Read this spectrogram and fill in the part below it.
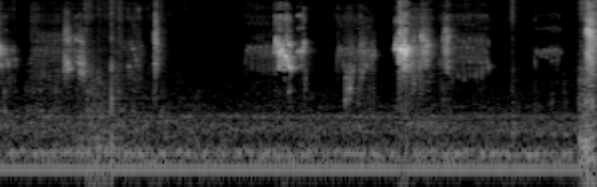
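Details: Budgerigars indoors making sparse, soft scratchy notes broken by a few louder sharp squawks, with quiet gaps between and a constant low hum.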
